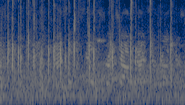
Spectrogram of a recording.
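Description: Crowd at a high school basketball game clapping in support of an injured player, a run of quick, scattered claps over a low murmur of the gym, moderate in level and fairly close.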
